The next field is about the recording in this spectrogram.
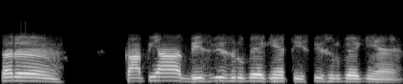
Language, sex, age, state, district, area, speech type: Hindi, male, 18-30, Uttar Pradesh, Azamgarh, rural, conversation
